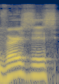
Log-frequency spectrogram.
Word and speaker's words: Verzuz: And then versus is spelled V E R Z U Z.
